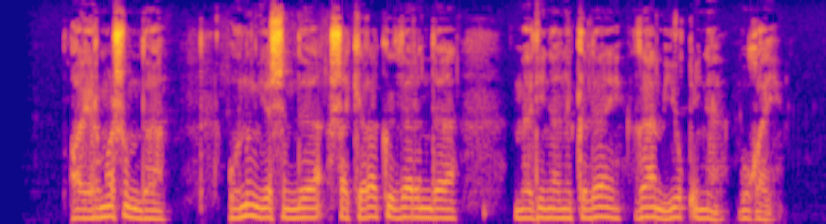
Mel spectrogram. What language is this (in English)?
Bashkir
